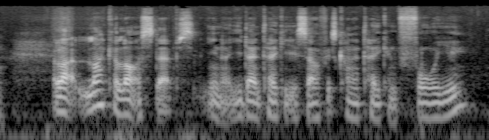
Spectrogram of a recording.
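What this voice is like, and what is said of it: English accent. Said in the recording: “a bit of a boomerang pom. Obviously, with the accent, we can kind of hear that.”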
